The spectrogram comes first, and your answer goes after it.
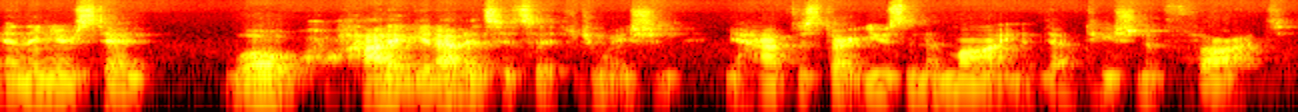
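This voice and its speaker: Male live spiritual host, low register, rambling teacherly delivery with repeated check-ins, noticeably echoey sound. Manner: instructional, frequent check-in tags like okay and right. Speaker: host answering live viewers. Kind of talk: live-stream spiritual talk, rambling explanation.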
